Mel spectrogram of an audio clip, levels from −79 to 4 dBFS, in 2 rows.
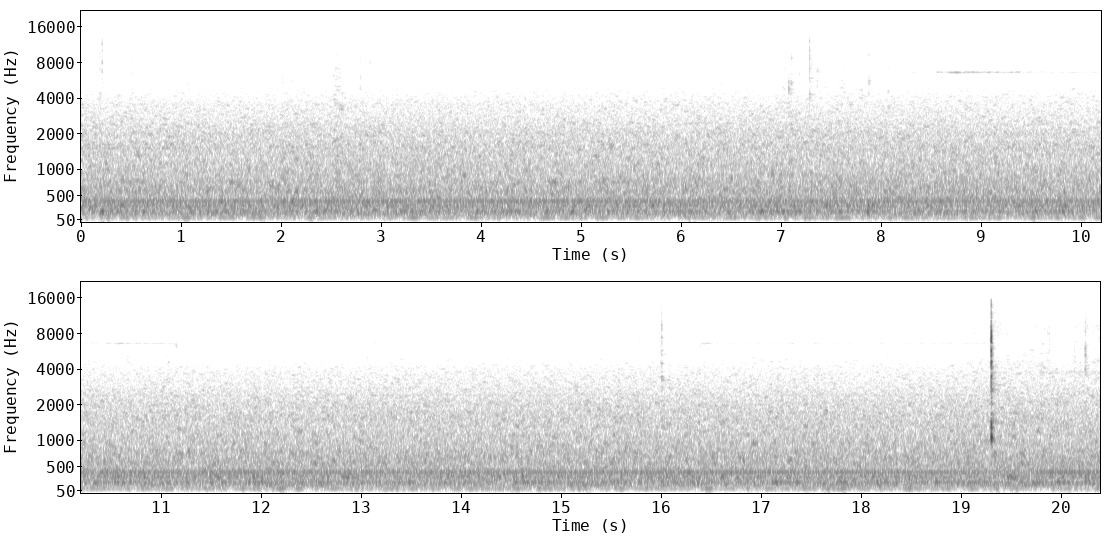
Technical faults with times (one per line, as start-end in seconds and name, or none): none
